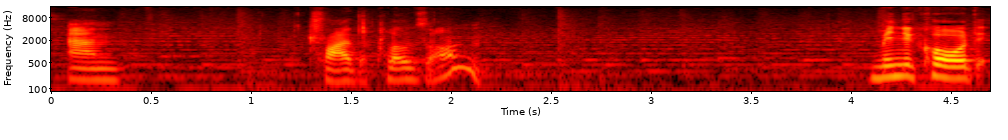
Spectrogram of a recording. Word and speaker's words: Minycled: try the clothes on Mini cord is spelled m i n y c l e d so mini code the name is minimalist recycled so it's a combination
